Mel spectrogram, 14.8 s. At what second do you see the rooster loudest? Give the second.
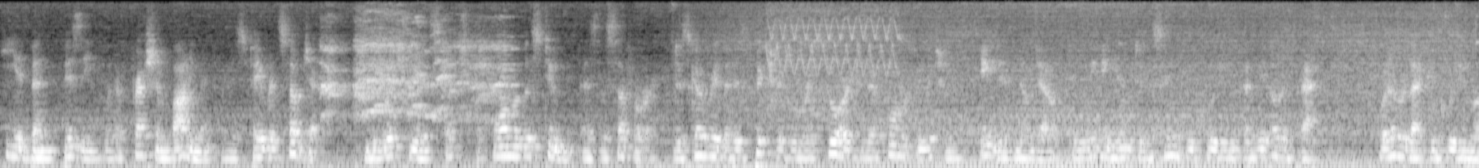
4 s.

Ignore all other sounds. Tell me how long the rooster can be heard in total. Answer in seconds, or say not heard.
2 s.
